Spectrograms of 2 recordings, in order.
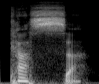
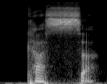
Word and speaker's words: cassa: If you double the consonant, cassa, cassa, it becomes crate or till.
